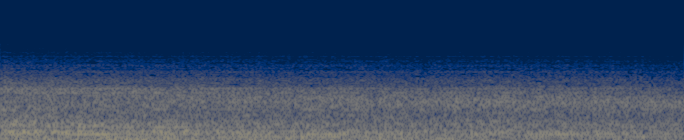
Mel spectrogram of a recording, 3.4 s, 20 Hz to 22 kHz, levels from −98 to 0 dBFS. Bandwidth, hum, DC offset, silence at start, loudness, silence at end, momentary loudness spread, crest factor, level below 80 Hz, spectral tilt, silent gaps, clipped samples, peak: 5.2 kHz; none; under 0.1%; 0 s; -44 LUFS; 0 s; 4 LU; 14 dB; -52 dBFS; -8 dB/octave; none; under 0.1%; -30 dBFS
